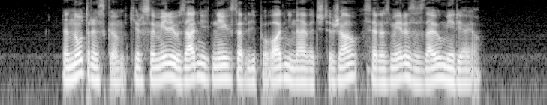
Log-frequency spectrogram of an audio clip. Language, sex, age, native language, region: Slovenian, male, 18-29, Slovenian, Central Slovenia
